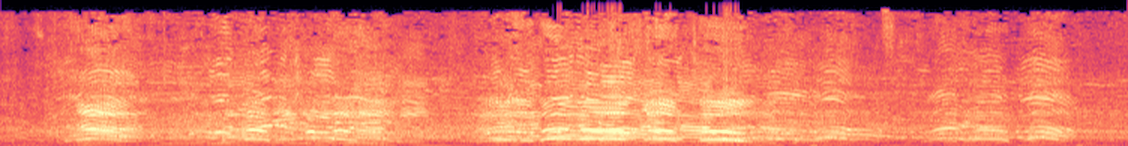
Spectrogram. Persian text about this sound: آنها همه فریاد کشیدند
